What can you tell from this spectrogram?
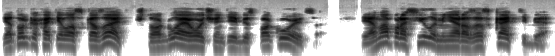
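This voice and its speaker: A man reading aloud voicing an imperious, sharp-tongued sorceress woman who scolds and looks down on the young man. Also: fairly high pitch, animated, fast, no room sound, lo-fi sound, lightly acted. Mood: placating. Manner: scolding, haughty.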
